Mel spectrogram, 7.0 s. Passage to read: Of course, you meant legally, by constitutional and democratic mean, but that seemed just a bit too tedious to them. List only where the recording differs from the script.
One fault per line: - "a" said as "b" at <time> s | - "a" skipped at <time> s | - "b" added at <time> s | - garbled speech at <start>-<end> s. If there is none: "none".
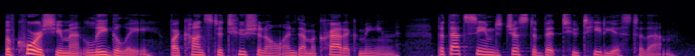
none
